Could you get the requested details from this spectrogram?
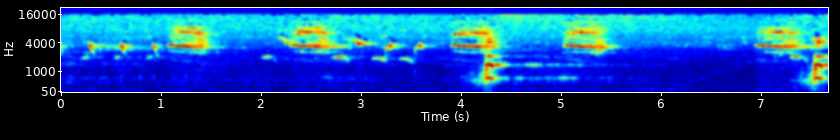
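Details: Foggy early April morning at Mirror Lake State Park, Wisconsin: soft chirps and hoarse rasping notes, with two loud honks about three and a half seconds apart.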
